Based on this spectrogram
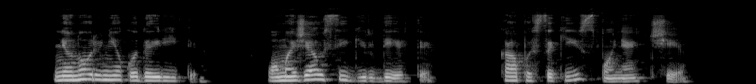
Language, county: Lithuanian, Marijampolė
